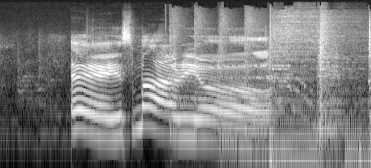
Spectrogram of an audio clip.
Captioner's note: italian accent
